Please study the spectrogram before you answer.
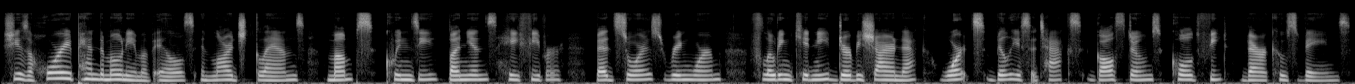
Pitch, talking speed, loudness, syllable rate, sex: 210 Hz, 120 wpm, -19 LUFS, 4.3 syllables/s, female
